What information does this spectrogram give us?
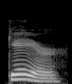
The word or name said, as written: gayer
